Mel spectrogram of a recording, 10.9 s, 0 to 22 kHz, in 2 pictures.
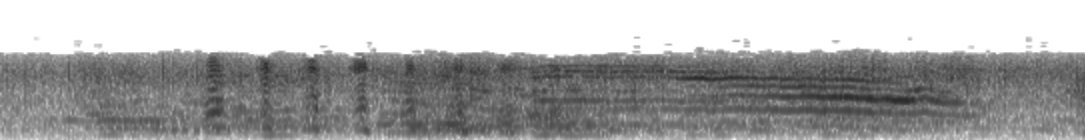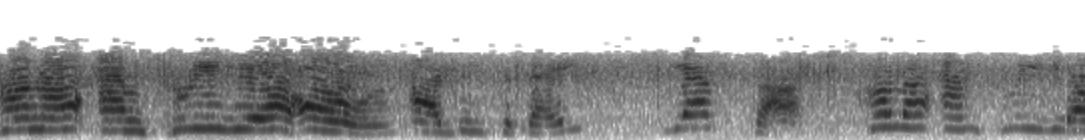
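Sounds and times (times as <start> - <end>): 
laughter: 0.8 - 3.6
black cat meowing and yowling: 2.7 - 5.0
speech: 5.6 - 10.8.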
